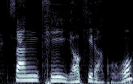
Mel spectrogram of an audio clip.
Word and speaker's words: 쌍기역: 1번 보시면 자, 요거 끼역일까요? 끼윽일까요? 쌍기역일까요? 쌍기역일까요? 예, 이거 쌍기역이라고 기역에다가 앞에 쌍자만 붙이는 것이라고 예, 말씀을 드렸습니다.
